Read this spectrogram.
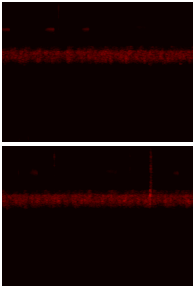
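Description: A small fire crackles and flickers softly.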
